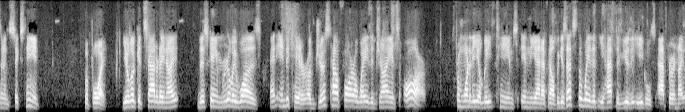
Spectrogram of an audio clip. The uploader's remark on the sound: Post Game Live From Lincoln Financial Field. Joins live from Lincoln Financial Field after the Philadelphia Eagles 38-7 victory in the NFC Divisional round of the 2023 playoffs.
